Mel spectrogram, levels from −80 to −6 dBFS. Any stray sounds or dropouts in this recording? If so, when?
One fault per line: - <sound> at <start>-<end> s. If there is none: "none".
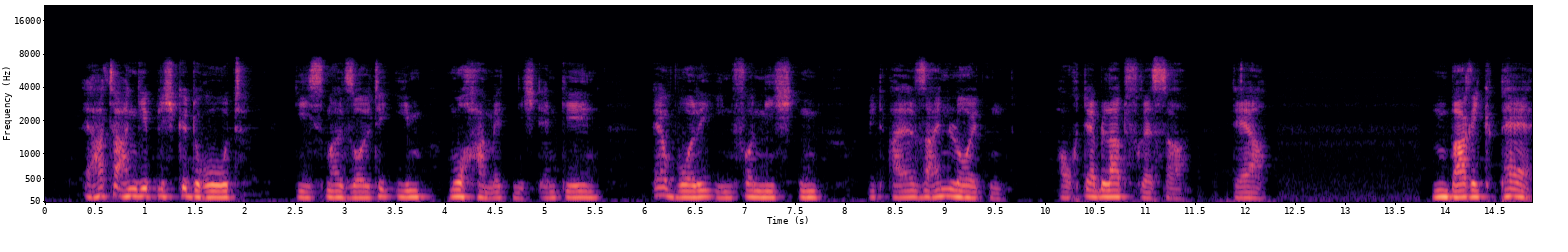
none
